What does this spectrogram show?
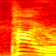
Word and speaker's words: Pyre: their titles bastion transistor pyre or appear depending on how you pronounce it and hades yo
